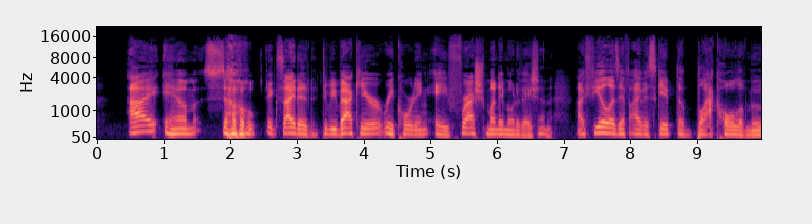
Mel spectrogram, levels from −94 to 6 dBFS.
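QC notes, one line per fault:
No faults heard in this clip.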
